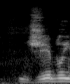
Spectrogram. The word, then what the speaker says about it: Ghibli: Although the Italian word is pronounced with a hard G, the Japanese pronunciation of the studio's name is with a soft G. Ooh. So either is technically correct.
